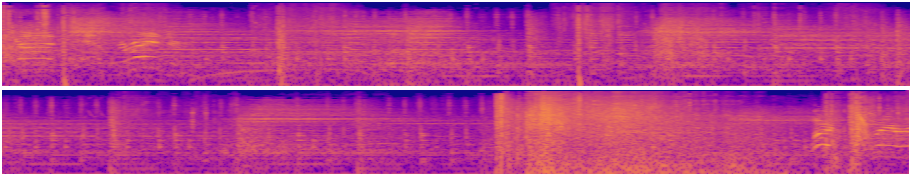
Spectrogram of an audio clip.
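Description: Gunfire in a Red Dead Redemption shootout: scattered booming shots under raised in-game voices, ending in a loud, heavy blast near the close.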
